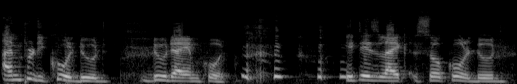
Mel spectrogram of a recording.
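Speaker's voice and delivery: loud, hammed-up Indian accent; exaggerated Indian accent. Indian man claiming an American accent, thick Indian accent. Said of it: "Do you like my American accent".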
